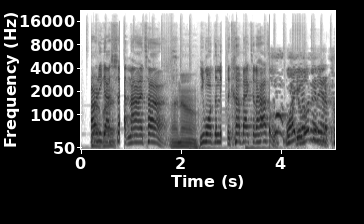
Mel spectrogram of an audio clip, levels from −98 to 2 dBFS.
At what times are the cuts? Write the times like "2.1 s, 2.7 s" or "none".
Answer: 3.8 s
